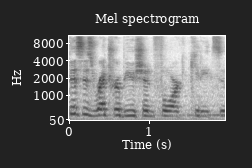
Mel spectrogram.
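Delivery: normal talking voice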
